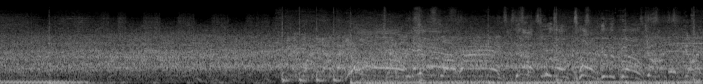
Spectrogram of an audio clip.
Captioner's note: crowd cheering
